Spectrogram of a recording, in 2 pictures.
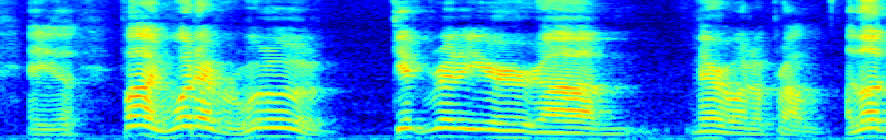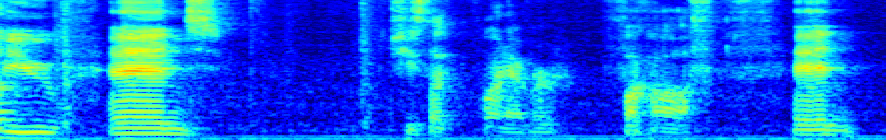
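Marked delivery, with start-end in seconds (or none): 0.6-4.7 loud, higher mock brush-off; dismissive placating. Dad brushing off his daughter's problem, loudly dismissive. Acting Randy brushing off Shelley. 6.8-8.0 low, soft imitated brush-off; sullen dismissal. Daughter answering her dad, quietly dismissive. Acting Shelley's sullen reply.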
